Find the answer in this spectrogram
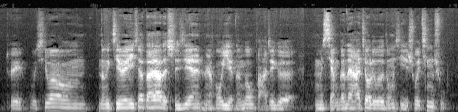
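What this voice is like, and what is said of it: Shandong-accented Mandarin. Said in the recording (Chinese): “口音是不好改 ... 鲁味普通话嘛，多有特色 ... 山东鲁味普通话”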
